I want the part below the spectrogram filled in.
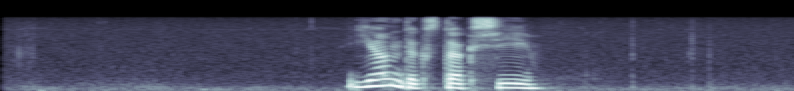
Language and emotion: Russian, sad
